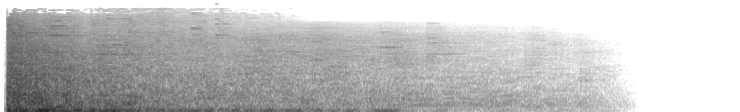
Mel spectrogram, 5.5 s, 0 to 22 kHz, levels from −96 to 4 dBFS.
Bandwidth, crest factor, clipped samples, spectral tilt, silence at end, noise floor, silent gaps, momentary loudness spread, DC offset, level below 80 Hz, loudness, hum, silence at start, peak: 16 kHz; 22 dB; under 0.1%; -4.5 dB/octave; 2.4 s; under -90 dBFS; none; 24 LU; under 0.1%; -30 dBFS; -24 LUFS; none; 0.05 s; -4 dBFS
